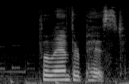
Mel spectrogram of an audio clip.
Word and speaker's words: philanthropist: That's why you you uh you emphasized on the on the ananthropist. Okay. Thank you. Anthropist. Very pissed. Thank you. Stress on the second syllabus.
